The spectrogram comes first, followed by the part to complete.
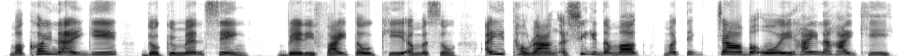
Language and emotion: Manipuri, happy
